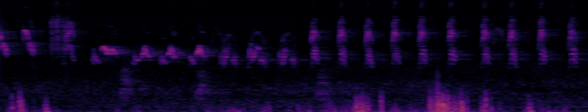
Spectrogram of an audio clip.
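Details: A bird giving harsh, rasping notes. A burst of scratchy squawks comes first, then clipped calls repeat about three times a second, with low thumps and knocks underneath.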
